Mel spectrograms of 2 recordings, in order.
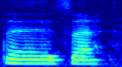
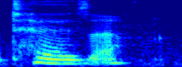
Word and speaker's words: Thirza: about Thirza and why she thinks she's pronounced Thirza rather than Terza.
